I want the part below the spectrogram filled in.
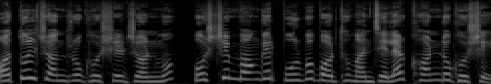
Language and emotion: Bengali, neutral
